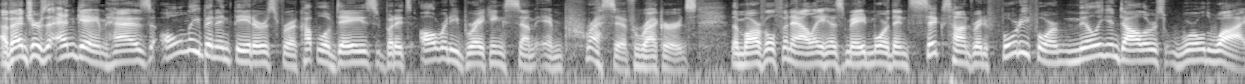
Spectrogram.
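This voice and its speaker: A man with an American accent talks at a moderate pace with hardly any pauses, using a fairly high pitch and very wide pitch swings, on a very clean recording with a silent background. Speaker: TV news anchor. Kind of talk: TV news anchor read.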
